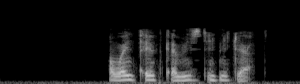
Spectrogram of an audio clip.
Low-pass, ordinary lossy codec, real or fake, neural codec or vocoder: 5.4 kHz; MP3, 24 kbps; fake; autoencoder, 22.05 kHz, a latent of 192 numbers a frame, VITS, trained on many speakers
